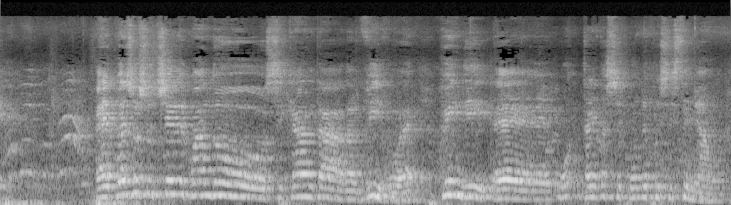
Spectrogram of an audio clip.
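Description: A man speaks with animation into a microphone over loudspeakers.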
